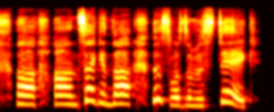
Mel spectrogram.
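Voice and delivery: lightly hammed-up fright; alarmed shout. A narrator's reading. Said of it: "Daniel shouted when he saw Louis' fangs".

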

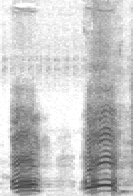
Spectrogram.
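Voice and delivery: hammed-up repeated moans; two silly exaggerated moans; mock moans. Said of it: "je vais faire". (gémissements exagérés)

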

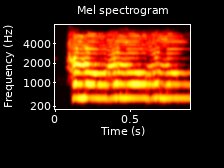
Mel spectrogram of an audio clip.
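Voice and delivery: high, loud squawky call; loud, clear parrot. Acted. Hidden parrot heard across the hall, loud and high. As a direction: sing out from another room in parrot voice. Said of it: "a voice came loud and clear".

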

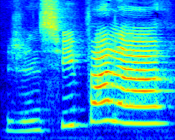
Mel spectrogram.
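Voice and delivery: loud, high and slow; shouted message. Retold or imitated. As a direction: yell it out slowly. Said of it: "mon ami qui disait".

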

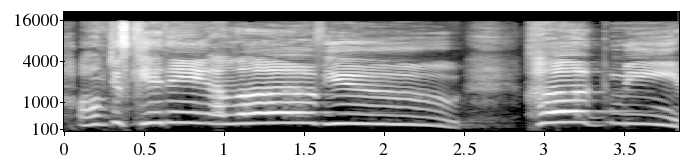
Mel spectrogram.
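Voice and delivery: loud, high, drawn-out gushing; exaggerated baby talk to win back a toddler's attention; talking to a child. Shown as a demonstration. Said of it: "drag on your notes when you talk to a child".

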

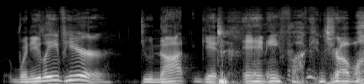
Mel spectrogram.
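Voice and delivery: loud, emphatic mock order; retold stern warning. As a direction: lay down the law, imitating a staffer. Staffer's stern warning, acted out.

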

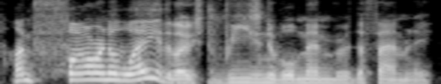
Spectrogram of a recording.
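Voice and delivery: loud, affronted self-defence; indignant. Acted. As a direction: protest indignantly. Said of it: "said Larry indignantly".

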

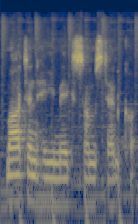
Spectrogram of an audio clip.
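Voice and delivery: normal talking voice

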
